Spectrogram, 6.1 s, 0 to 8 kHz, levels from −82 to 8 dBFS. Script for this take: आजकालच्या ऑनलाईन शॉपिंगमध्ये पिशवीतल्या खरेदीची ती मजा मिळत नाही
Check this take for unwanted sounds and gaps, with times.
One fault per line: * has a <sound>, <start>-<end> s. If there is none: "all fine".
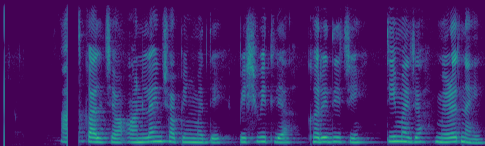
* has a dropout, 0.8-1.0 s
